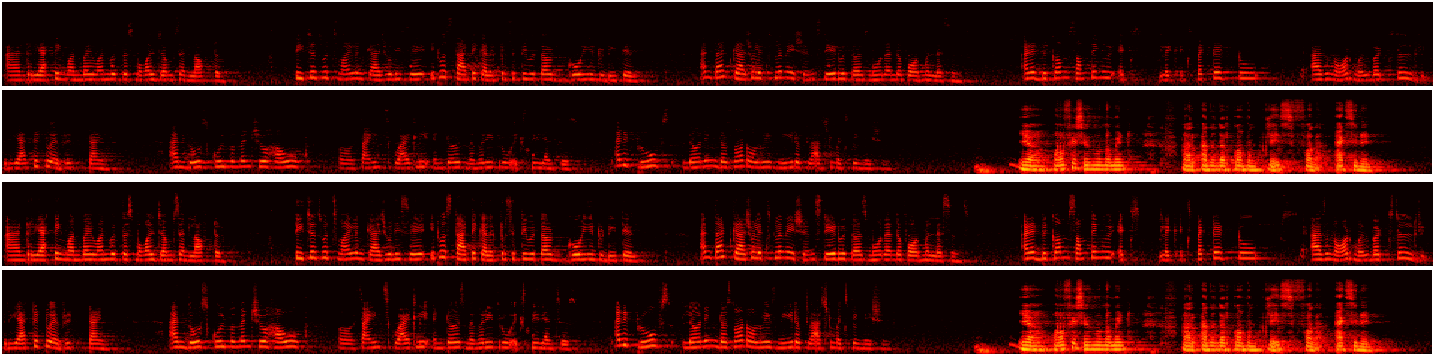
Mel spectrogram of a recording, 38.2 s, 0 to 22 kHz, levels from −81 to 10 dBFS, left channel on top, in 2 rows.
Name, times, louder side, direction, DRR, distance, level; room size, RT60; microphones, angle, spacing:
voice 1, 0.0-3.0 3.9-8.5 9.3-12.8 13.6-15.2 15.4-15.6 15.9-16.8 17.3-20.5 21.3-23.1 23.6-26.7 27.2-30.9, right 4 dB, 85° right, 16 dB, 0.9 m, -39 dB
voice 2, 32.0-37.4, right 1 dB, ahead, 2 dB, 1.1 m, -29 dB
27.0 x 21.5 x 8.0 m, 0.82 s
head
